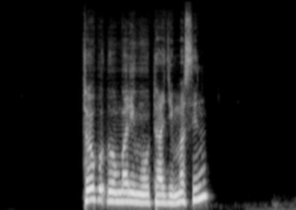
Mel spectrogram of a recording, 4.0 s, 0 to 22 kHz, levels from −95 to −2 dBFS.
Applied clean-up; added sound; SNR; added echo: neural mask model DeepFilterNet 3.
